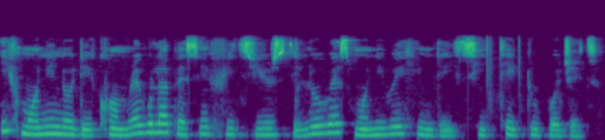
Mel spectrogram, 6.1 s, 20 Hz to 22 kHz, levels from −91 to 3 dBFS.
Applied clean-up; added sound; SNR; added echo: none; none; none; none.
